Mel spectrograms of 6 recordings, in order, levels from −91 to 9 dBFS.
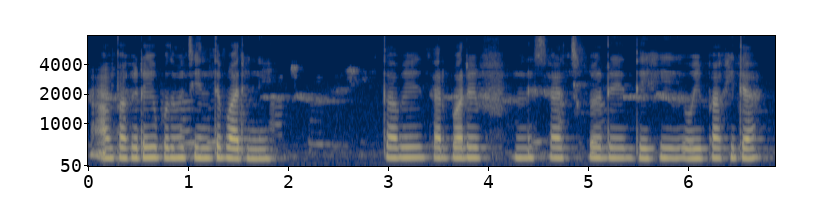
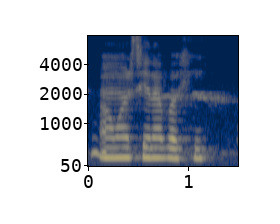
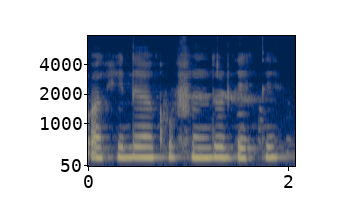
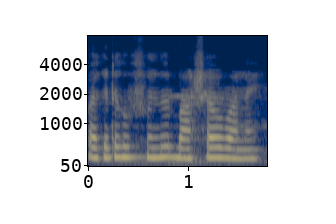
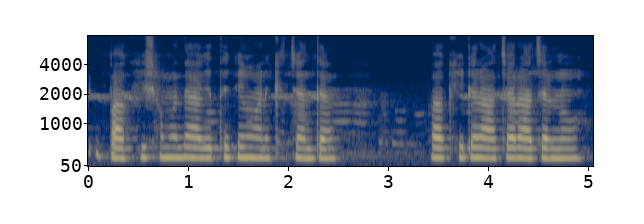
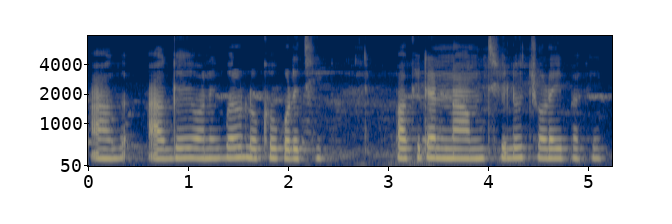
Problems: constant background noise, background conversations at intervals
